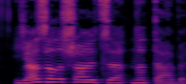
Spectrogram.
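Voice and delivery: plain

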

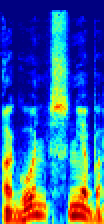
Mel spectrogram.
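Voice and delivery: ordinary delivery

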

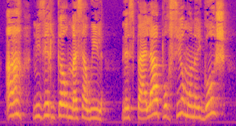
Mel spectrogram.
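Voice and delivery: loud, high roar of sheer terror. Jupiter answers Massa Will's shouted demand, roaring in terror. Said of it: "rugissait Jupiter épouvanté".

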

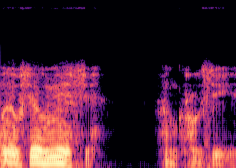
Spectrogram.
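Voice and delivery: condescending, muttered through the teeth. A man answers the claim that he overloaded the rafts: condescending, through the teeth. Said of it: "процедил Вилков".

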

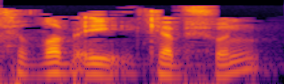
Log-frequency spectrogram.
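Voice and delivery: ordinary talk

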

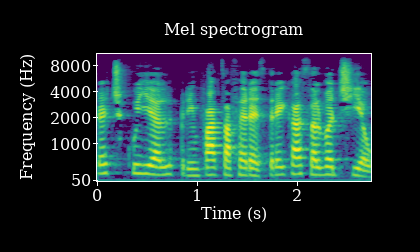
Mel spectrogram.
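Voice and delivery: ordinary delivery

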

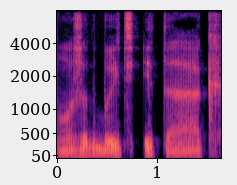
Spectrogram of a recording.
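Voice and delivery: careful tone. One character answers another's claim about illusions: cautious reply. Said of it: "осторожно ответил Сизый".

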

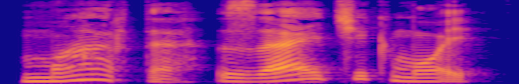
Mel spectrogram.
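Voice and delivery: slow drawl with long, stretched vowels. A maniac greets another man, looking into his eyes; drawled. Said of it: "протянул маньяк".

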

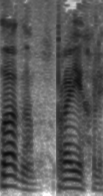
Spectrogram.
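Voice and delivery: ordinary delivery, nothing marked

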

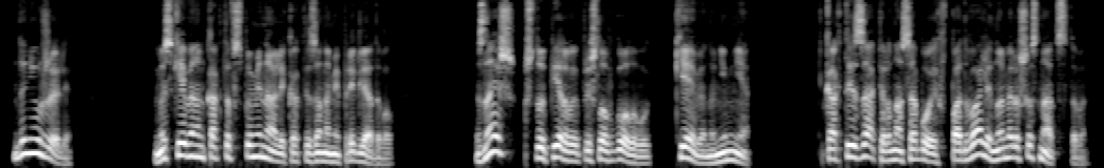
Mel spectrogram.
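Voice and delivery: plain reading voice

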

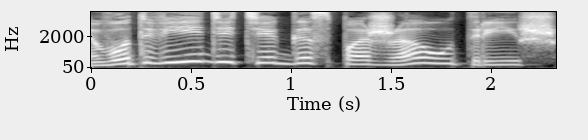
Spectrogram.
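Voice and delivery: snide, sneering voice. Narrator reading an official refusing Dora Utrish her documents, snide. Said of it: "ехидно заметил он".

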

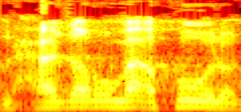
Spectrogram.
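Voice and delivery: normal talking voice

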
